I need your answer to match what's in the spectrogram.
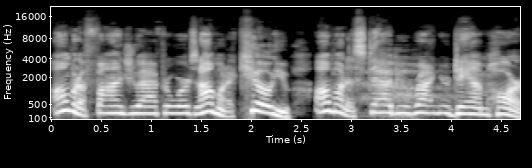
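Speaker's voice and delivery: acted-out enraged screaming, furious, very high. Telling a story about an angry man told to leave, retelling a furious yell. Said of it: "he's yelling at the top of his lungs".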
